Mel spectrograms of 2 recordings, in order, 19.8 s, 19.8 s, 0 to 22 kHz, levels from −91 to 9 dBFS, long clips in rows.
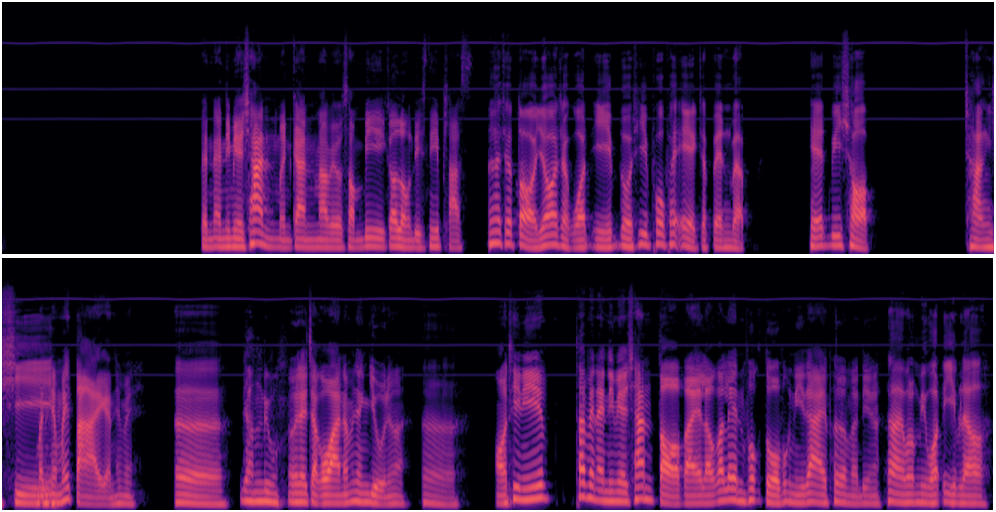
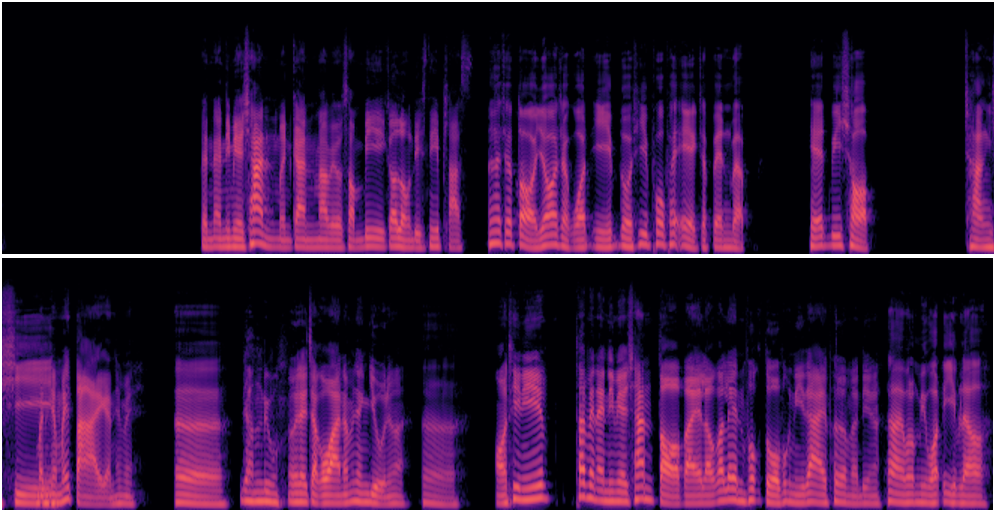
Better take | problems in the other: second | high-pitched whine; faint; throughout; 11 kHz, 35 dB below the speech

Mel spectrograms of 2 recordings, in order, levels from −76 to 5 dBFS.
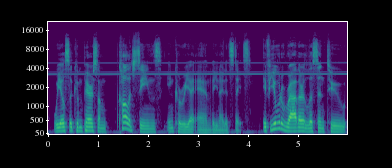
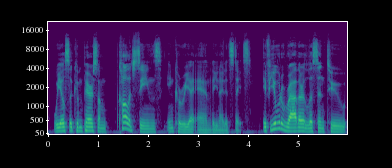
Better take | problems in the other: second | high-pitched whine; faint; throughout; 3 kHz, 20 dB below the speech

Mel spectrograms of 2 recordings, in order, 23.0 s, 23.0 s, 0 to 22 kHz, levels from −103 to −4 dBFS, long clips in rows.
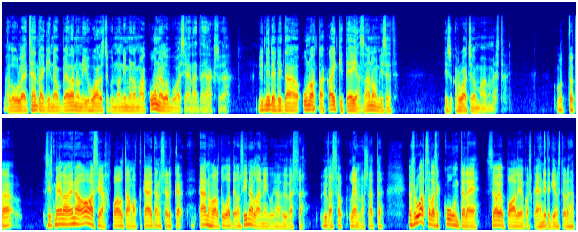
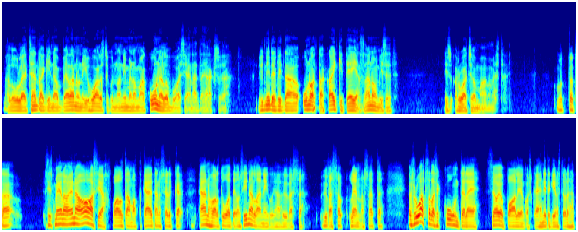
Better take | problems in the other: first | muffled; slightly; fading above 3.5 kHz

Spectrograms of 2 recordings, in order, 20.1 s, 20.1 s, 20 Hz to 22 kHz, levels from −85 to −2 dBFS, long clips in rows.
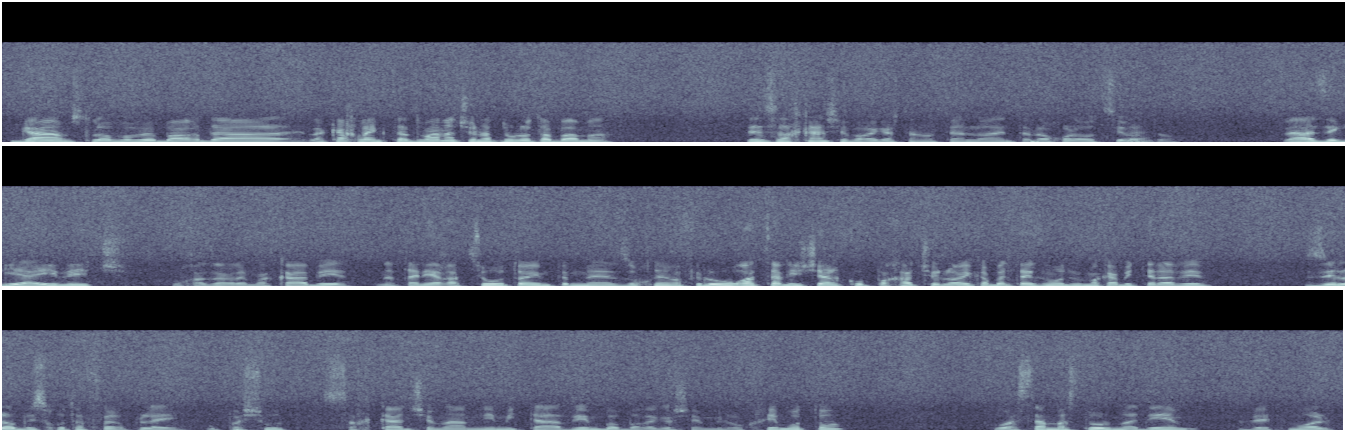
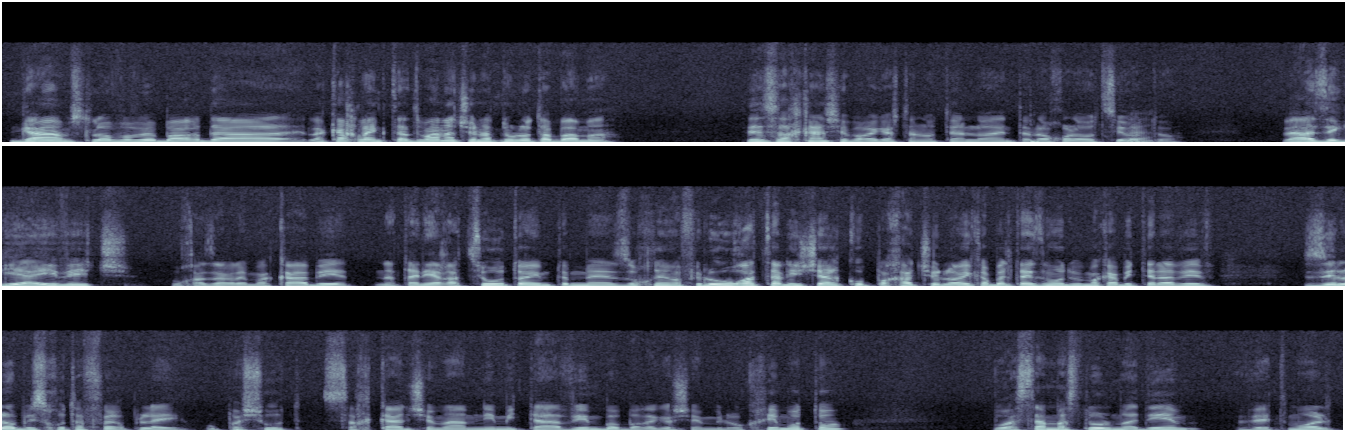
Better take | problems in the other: second | hiss; loud; throughout; 4 dB below the speech; faint in the second

